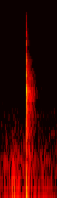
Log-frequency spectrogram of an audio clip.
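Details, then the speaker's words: Single sharp click of a transcranial magnetic stimulation coil positioned on the head of a patient treated for depression, a pulse during motor threshold testing that causes an involuntary twitch to set the dose. "it's an involuntary movement that shows that the electromagnetic waves are penetrating through the skull to the brain"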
